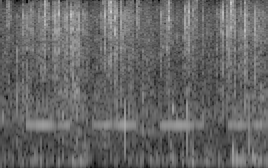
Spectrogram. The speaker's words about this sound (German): Das Signal kommt. Piep, piep, piep. Zeichen, wir können rüber.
